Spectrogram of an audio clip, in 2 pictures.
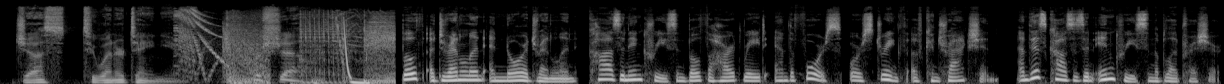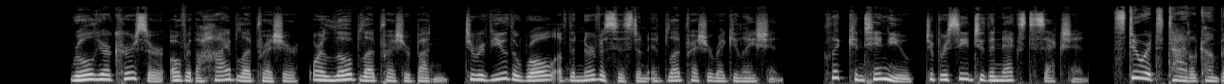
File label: Narration Voice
